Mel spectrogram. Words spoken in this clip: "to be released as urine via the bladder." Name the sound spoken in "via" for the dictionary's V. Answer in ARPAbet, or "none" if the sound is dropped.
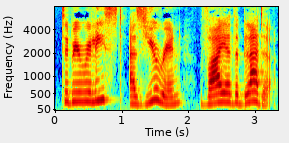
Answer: V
